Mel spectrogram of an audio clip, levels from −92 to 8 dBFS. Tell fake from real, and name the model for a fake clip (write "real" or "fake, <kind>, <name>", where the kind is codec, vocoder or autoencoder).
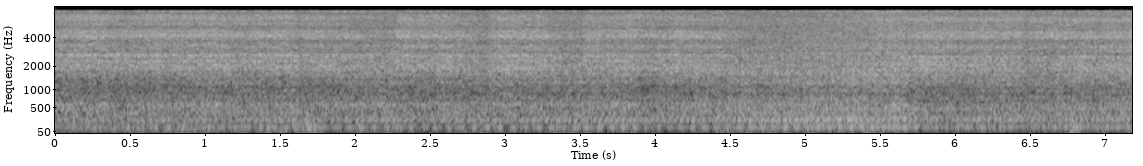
fake, vocoder, Vocos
